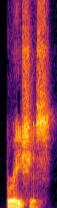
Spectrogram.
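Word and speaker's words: בראשית: Now, the first letter represents, you don't say the first letter, it's a silent letter. The Aleph is a silent. Bere, sheets, Bereshis, right?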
